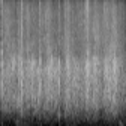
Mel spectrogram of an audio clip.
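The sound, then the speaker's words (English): An audience bursts into steady applause for the show Extra Play, a dense crackle of many hands clapping at once with sharp transient spikes throughout, fairly loud and with no voices over it. “Yes, let's clap for that.”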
